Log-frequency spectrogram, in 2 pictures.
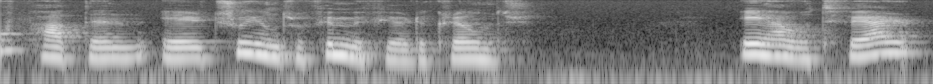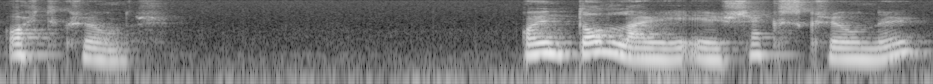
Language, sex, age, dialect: Faroese, female, 61+, Norðurstreymoy/Eysturoy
